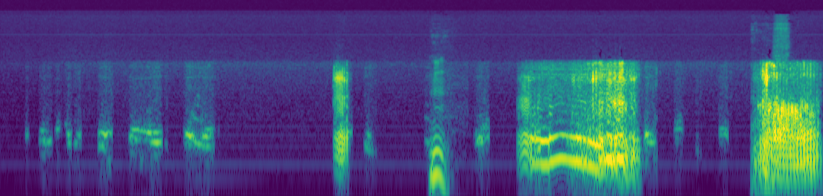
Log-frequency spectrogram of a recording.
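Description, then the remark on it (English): A radio call-in caller from Minneapolis, Minnesota, snores over a narrow, telephone-quality line: a run of short snorts and grunts, then two long, loud rasping snores separated by a brief pause. No one speaks. “Is he snoring? We got a snore tonight.”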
